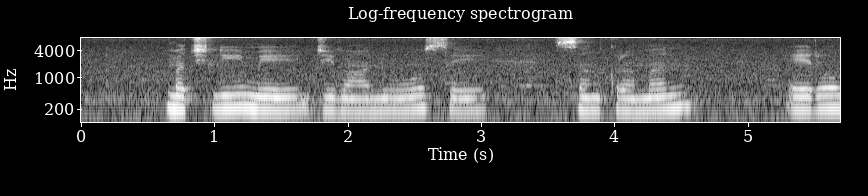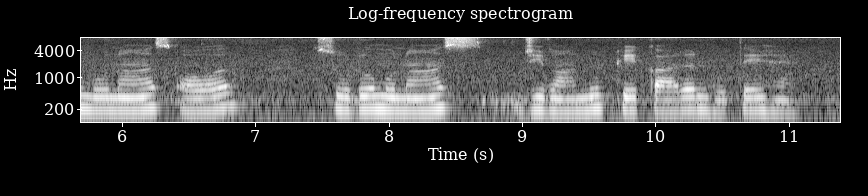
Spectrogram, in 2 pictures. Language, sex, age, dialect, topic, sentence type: Hindi, male, 56-60, Marwari Dhudhari, agriculture, statement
